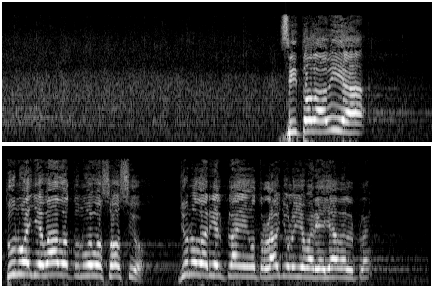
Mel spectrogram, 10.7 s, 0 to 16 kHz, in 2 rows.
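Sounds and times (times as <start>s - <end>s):
audience applause: 0.0s - 3.6s
speech: 3.5s - 4.7s, 5.4s - 10.1s.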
